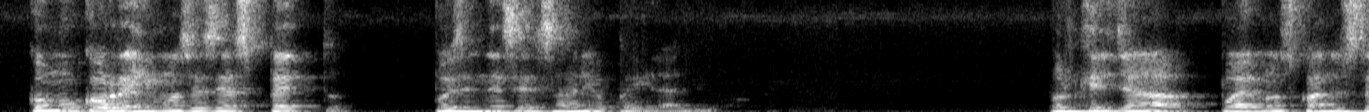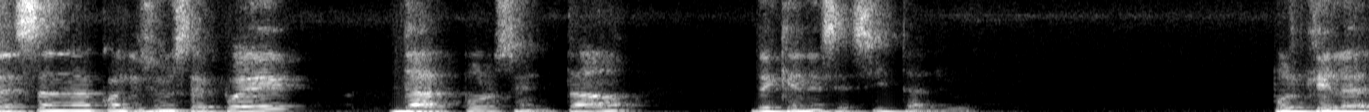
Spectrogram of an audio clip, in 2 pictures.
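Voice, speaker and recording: A man preaches in a church, speaking straight to his listeners in a conversational tone. His voice sits a little high but sounds mellow and soft. The room adds clear echo around him. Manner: tells lively personal anecdotes with sound words. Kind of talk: sermon. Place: church hall. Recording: echoey room.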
